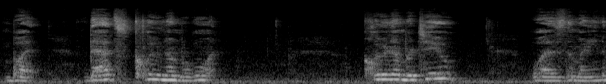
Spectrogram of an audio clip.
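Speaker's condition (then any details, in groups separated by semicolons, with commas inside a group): Cerebral palsy; wheelchair bound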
